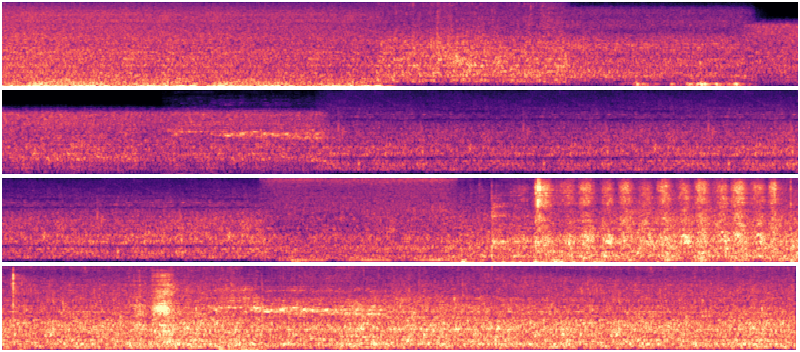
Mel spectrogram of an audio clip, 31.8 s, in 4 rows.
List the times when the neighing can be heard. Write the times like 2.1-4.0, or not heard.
9.6-11.2, 26.1-27.8.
